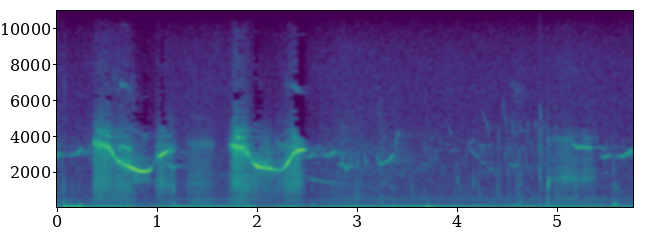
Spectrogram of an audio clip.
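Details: Magpie shrikes at sunrise (5 AM, 27 November 2017) on a game drive at Djuma Game Reserve, Sabi Sand, South Africa: two loud, clear whistles, each sliding down then lifting, about 1.5 seconds apart; softer chirps follow over a steady low vehicle engine hum.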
